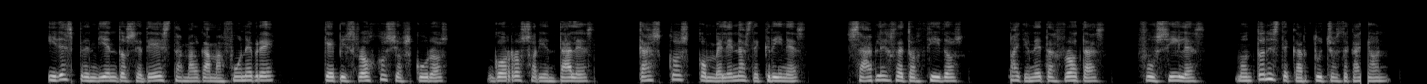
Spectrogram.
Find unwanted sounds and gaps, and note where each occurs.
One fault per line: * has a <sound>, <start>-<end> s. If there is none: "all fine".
* has a dropout, 13.6-13.7 s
